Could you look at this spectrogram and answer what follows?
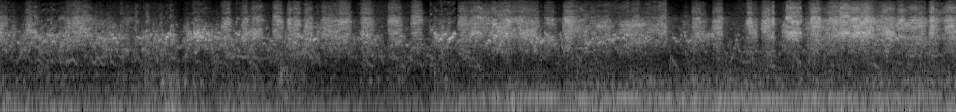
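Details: Happy budgerigars in an aviary colony, a dense continuous wash of high chirps and warbled twitters, with quick scratchy notes piling on top of one another and rising toward the end.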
